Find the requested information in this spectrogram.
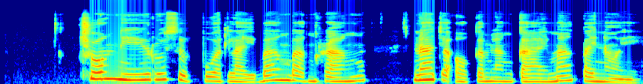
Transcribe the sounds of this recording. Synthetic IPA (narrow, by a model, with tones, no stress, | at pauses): t͡ɕʰu˥˩əŋniː˦˥ɾuː˦˥sɯ˨˩k̚pu˨˩ət̪̚la˨˩jbaː˥˩ŋbaː˧ŋkʰɾa˦˥ŋ | naː˥˩t͡ɕa˨˩ʔɔː˨˩kːa˧mla˧ŋkaː˧jmaː˥˩k̚pa˧jnɔ˨˩j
